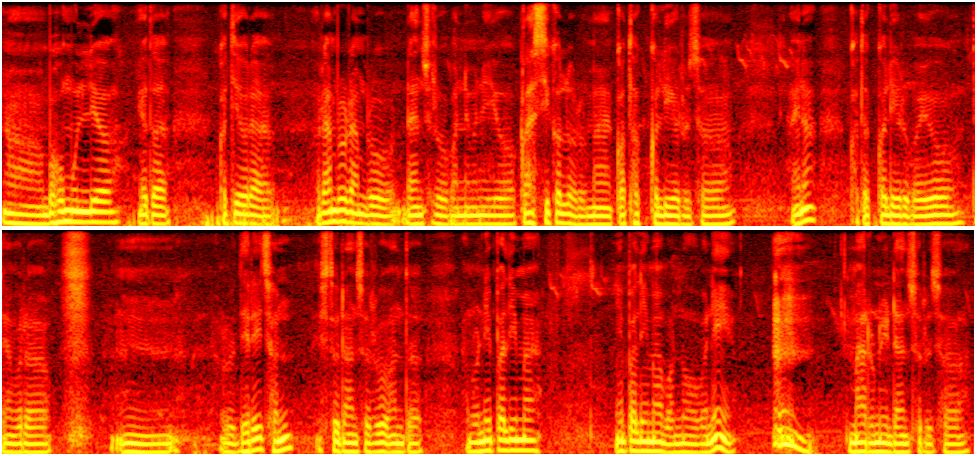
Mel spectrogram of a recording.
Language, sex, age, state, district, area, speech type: Nepali, male, 30-45, West Bengal, Jalpaiguri, urban, spontaneous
